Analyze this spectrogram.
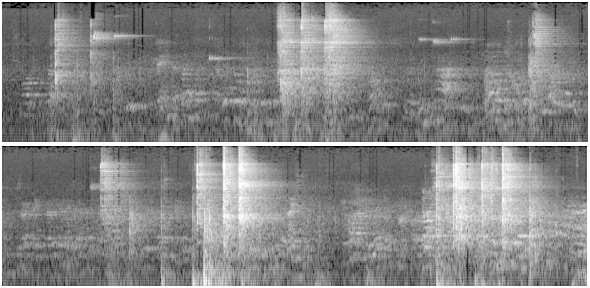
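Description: Steel swords clash and clatter sharply in a large echoing hall.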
